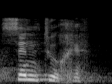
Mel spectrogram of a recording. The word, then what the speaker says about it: Syntyche: If you really want to know how to pronounce that word, it's like Syntuche.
